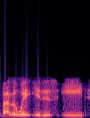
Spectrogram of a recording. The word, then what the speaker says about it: Eid: So it is Eid. Imam Muhammad for years tried to, he would spell it different ways. He would put three E's there to make sure we wanted to say Eid, you know, with the long E sound in terms of transliteration so that we would pronounce it correctly.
